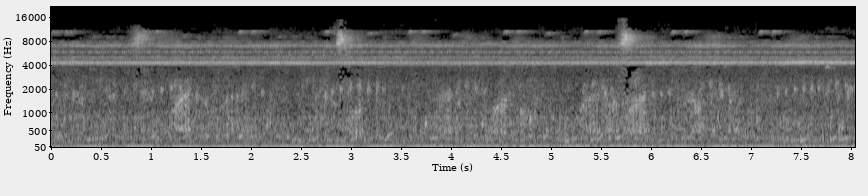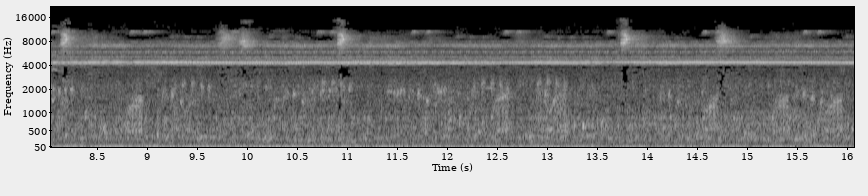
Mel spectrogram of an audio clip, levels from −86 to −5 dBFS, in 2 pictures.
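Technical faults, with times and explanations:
Nothing here stands out as a technical problem; the audio comes through steady and intact with nothing to flag.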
